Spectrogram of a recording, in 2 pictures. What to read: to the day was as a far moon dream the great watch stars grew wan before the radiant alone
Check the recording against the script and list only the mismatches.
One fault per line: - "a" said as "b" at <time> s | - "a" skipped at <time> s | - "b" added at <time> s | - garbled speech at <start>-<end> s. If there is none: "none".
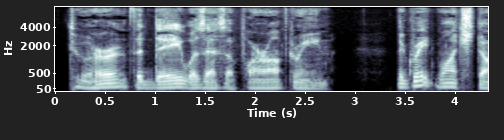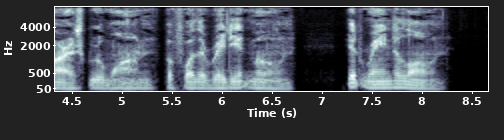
- "her" added at 0.3 s
- "moon" said as "off" at 2.1 s
- "moon it reigned" added at 6.3 s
